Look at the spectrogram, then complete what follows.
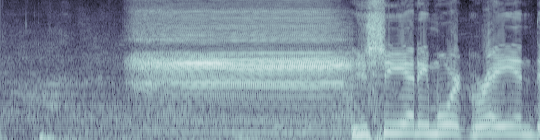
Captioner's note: buzzer blares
